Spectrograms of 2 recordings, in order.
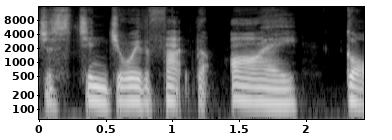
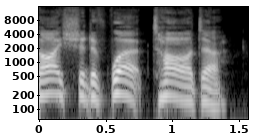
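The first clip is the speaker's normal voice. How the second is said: usual speaking voice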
